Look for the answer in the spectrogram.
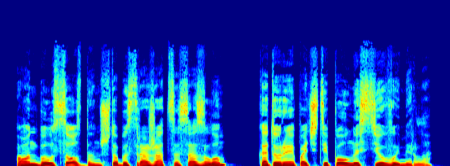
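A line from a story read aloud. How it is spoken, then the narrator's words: Plain. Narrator (Russian): ответил Монтень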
